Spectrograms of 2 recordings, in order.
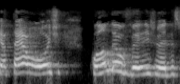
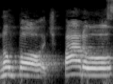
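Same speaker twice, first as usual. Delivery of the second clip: hard, firm, strict, no-nonsense tone. Contrasting with a friendly praising tone, now a harder, stern voice. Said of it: "voz mais dura".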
